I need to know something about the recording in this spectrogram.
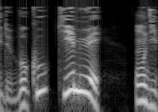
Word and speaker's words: beaucoup: prononce o et au e de qui se prononce comme un e ouvert. Et surtout le p de beau coup qui est mué.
